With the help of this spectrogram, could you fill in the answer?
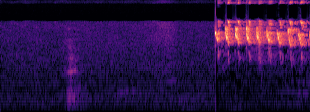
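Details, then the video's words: Cililin (Velvet-fronted Nuthatch) song in the tight 'tembakan rapat' style, kept as a master recording: after near silence and one soft low sound, a loud burst of high, rapid, evenly spaced chips begins abruptly. "Masteran Cililin Tembakan Rapat Durasi Panjang"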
